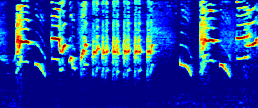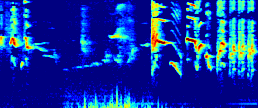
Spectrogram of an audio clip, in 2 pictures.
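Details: Oriental magpie-robin lure song intended to push magpie-robins into tail-opening, hard singing and fighting: rapid rhythmic chips mixed with falling whistled slurs, continuous phrases, and a brief low rumble midway.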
